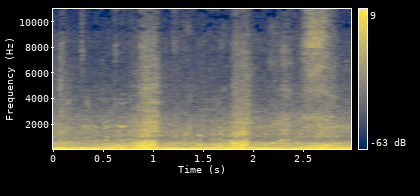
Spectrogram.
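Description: Cars rev their engines at a car meet, with throaty bursts rising and falling over a steady idle and a crowd murmuring nearby.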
